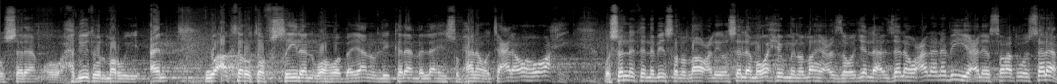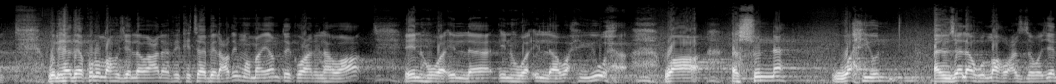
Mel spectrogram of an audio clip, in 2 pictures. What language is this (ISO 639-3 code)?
ara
